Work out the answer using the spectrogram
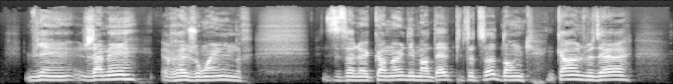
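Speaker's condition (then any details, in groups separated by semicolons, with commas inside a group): Cerebral palsy, near quadriplegia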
